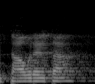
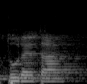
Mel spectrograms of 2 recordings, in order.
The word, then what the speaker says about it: Tourette'a: Ale też niektórzy wymawiają zespół Taureta, to się wymawia zespół Tureta.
